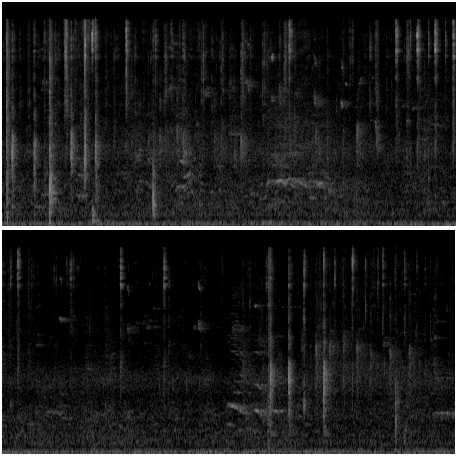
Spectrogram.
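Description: A table tennis ball clicks back and forth between paddles and the table in a large echoing hall.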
